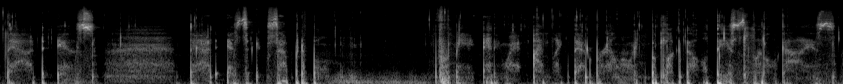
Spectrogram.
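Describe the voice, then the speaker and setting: A middle-aged woman whispering a casual, rambling ASMR shopping voiceover, softly repeating her phrases. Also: normal speed, low-quality recording. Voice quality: soft unvoiced whisper. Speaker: ASMR creator.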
